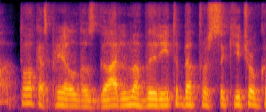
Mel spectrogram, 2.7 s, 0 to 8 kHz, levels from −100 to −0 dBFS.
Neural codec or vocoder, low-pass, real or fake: codec, 16 kHz in and 24 kHz out, 0.6 kbps, FocalCodec, streaming, 4096 codes; 7.2 kHz; fake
